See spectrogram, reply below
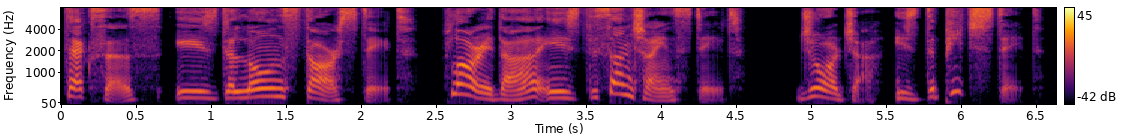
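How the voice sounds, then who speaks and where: Woman putting on a lively older professor. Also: mid-range voice, slow, no room sound, studio quality, full character voice. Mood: chatty, proud. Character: older male Romanian language professor, opinionated, smoking, encouraging.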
